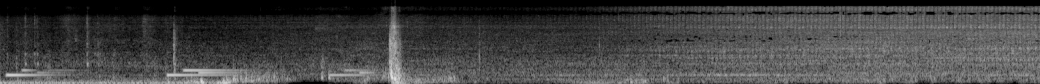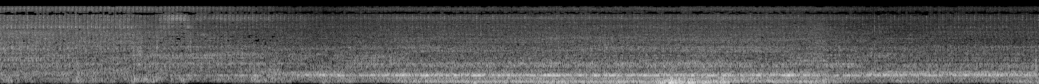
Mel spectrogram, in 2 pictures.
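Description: A 2022 Ford Transit Connect's four-cylinder engine idling steadily, heard at the open engine bay. In the first few seconds a short three-tone chime repeats a few times, and a sharp clack comes about four seconds in.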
